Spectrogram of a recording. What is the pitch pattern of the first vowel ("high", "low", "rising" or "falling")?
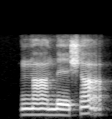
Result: low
